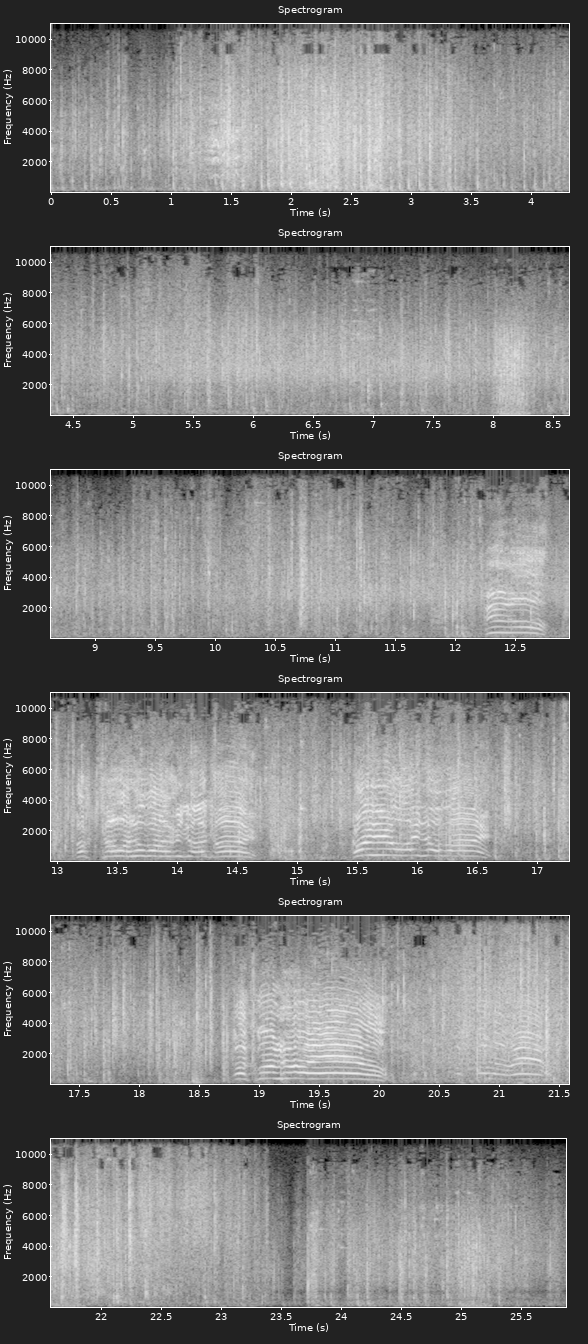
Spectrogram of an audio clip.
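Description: Horses gallop, hooves pounding on dirt.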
